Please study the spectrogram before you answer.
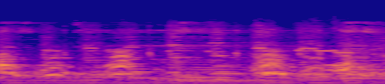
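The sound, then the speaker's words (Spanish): Sled dogs bark and yip as a team pulls a sled into a camp. Overlapping barks and higher yelps come in a few uneven surges, fairly loud throughout. “Nada habían acordado con la muchacha sobre el significado de los ladridos. Un momento después, Lluvia Hembra llegaba al campamento con un trineo tirado por perros.”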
